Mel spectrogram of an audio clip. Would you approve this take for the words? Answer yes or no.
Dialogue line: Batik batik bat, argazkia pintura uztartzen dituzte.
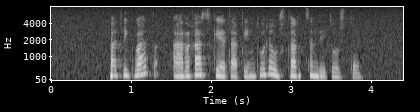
no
